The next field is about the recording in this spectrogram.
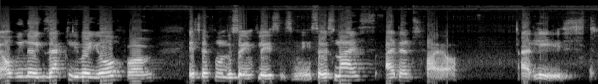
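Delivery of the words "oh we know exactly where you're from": plain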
